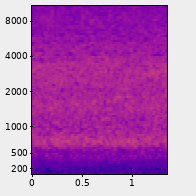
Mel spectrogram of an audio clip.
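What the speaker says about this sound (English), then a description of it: "Listen to this crowd just shaking the girders of this place" A packed football stadium crowd roars steadily to urge on its defense, a dense, loud, continuous wall of cheering with no break.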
